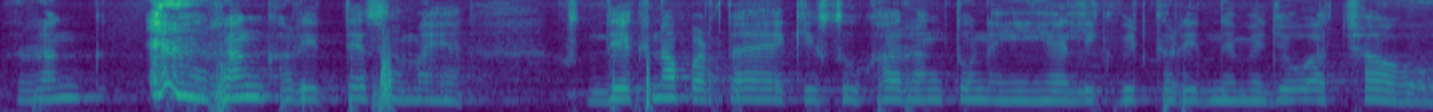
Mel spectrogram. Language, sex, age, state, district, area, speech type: Hindi, female, 45-60, Bihar, Vaishali, urban, spontaneous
